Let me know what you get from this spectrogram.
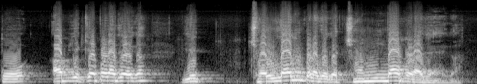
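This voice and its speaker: A man teaching a language lesson, explaining slowly and asking questions he answers himself. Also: mid-range voice, very animated, darkish tone, slightly rough. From Pakistan. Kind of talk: classroom lesson.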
